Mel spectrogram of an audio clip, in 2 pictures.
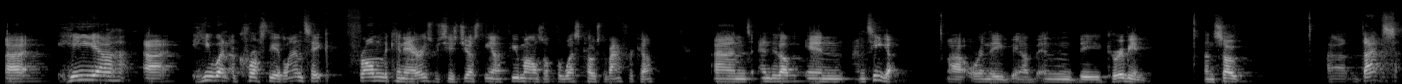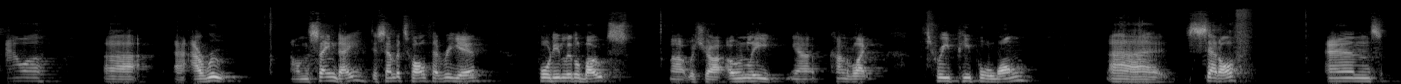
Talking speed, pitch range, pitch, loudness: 160 wpm, 130-155 Hz, 140 Hz, -27 LUFS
